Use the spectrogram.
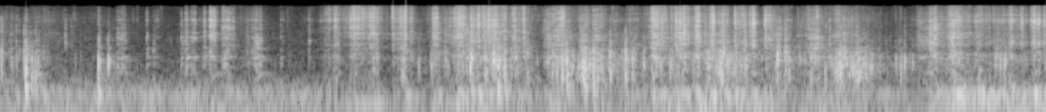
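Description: A palm-sized chunk of dry, crumbly, solid brown soap is held in the hand and shaved and cut with a metal utility knife blade by someone with long painted nails. Bright, dry scraping and crunchy cutting crackles come in quick repeated strokes, building to denser, louder shaving through the middle and end.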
